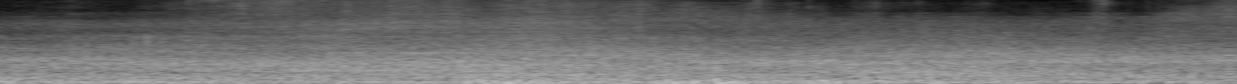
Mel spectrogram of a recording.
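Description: Traffic rumbles past nearby.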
